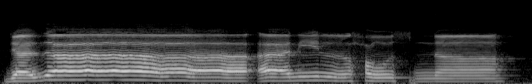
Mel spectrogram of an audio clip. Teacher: Kemudian ditambahkan dengan nun dan diberikan step yang ketiga, baris kasrah. Di sini bila nun baris kasrah naik di atas lam yang bertanda mati jadi jazaanil husna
